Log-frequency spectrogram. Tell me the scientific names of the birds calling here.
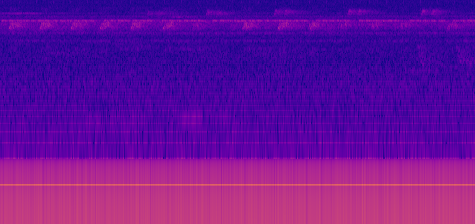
Turdus hauxwelli, Pachyramphus polychopterus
